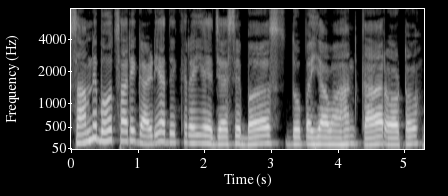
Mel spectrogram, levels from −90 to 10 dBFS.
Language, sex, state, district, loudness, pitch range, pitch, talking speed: Hindi, male, Jharkhand, Ranchi, -13 LUFS, 150-175 Hz, 155 Hz, 160 wpm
